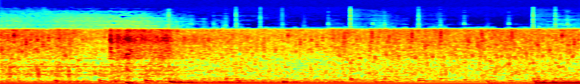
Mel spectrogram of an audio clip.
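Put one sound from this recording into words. Water pours steadily from a spout into a pool.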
